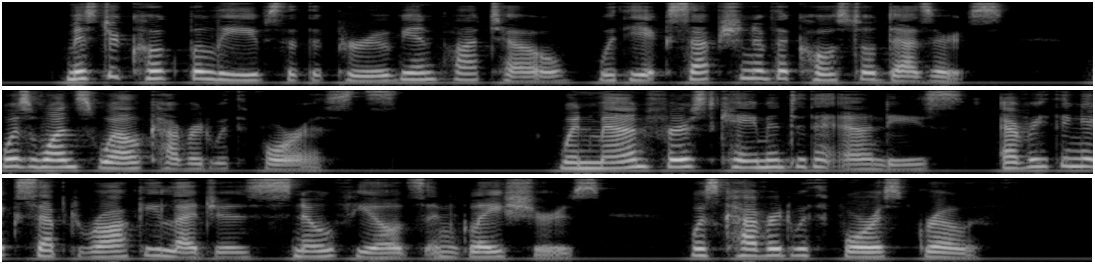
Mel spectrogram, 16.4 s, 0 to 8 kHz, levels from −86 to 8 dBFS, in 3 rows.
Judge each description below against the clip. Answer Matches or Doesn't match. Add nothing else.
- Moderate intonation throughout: Doesn't match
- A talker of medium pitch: Doesn't match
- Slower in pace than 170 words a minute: Matches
